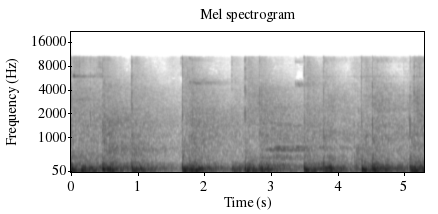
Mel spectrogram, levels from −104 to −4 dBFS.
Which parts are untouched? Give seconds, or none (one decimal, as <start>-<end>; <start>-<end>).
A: 0.6-3.8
